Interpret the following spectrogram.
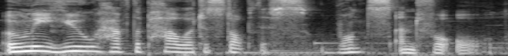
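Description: A woman's voice: lowish voice, a little slow, darkish tone, faint music behind, natural voice. A woman voicing a stern, imposing female alien gem commander in a dramatic cartoon dub, grave and commanding. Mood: stern, urgent.

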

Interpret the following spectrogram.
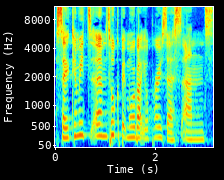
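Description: A woman's voice: a little high, moderate pace, darkish tone. A woman hosting a stage interview into a handheld mic, friendly and a little hesitant, with many ums. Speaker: interview host. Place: large indoor event space at a museum, on stage. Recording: long hall reverb.

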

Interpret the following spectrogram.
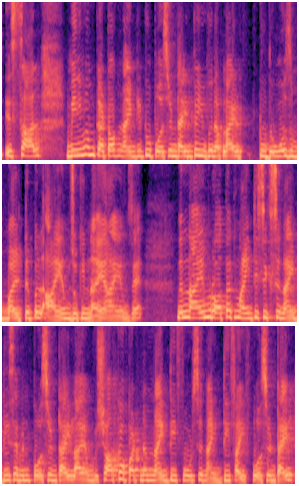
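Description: A woman's voice: sits high, a little mellow. A young woman educator giving a video lesson in a studio, switching between two languages, reading out lists of figures and gesturing at a screen, on a lapel mic. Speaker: MBA admissions educator. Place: studio with a screen behind her.

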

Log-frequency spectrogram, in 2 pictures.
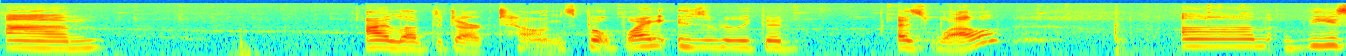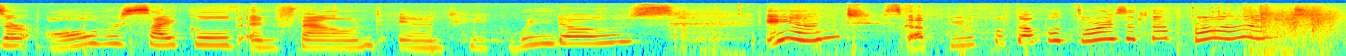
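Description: A woman's voice: high-pitched, expressive, takes it slowly, slight background noise. A young woman from Canada giving a chatty, upbeat walking tour of her snowy backyard garden, talking into a lapel mic outdoors and laughing often. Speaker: garden vlogger.

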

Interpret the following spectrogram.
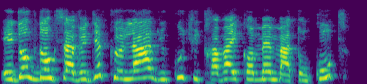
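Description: A woman in her thirties hosts a live online interview from a room at home. Her voice is high and bright, with a sharp, forward edge. She talks in a chatty, encouraging way, stacking fillers before each question. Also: moderate pace, dull audio. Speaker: host.

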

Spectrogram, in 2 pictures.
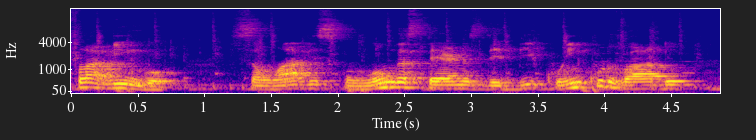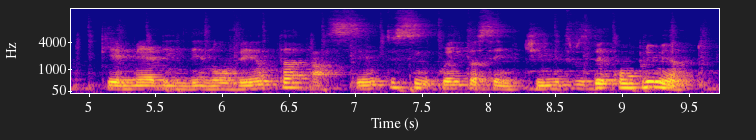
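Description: Slow echoey male narrator. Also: medium pitch, warm tone. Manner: slow, measured reading with pauses. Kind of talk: scripted educational narration. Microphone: voice-over. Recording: very echoey voice-over with music.

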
